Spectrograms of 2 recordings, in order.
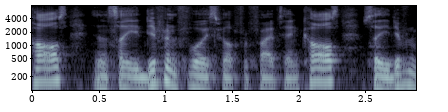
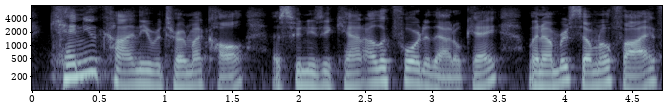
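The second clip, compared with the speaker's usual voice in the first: match her sweetness back at her; cute and sweet; 3 semitones higher, 3 dB louder than usual. Shown as a demonstration. Coach mirroring Cindy's sweet voicemail, bubbly. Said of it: "cute, cute, cute, sweet, sweet, sweet".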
